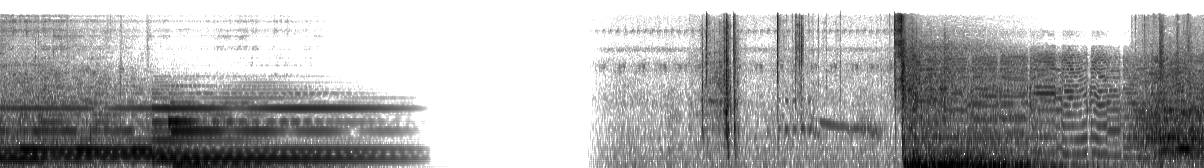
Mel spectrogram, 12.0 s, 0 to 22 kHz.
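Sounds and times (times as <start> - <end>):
camera shutter clicks: 7.0 - 9.0.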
